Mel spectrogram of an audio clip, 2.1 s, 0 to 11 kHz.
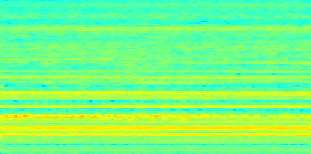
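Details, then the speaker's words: Compressed-air rig from a compressor via a Nitto connector and 1/4 inch fitting to a ball lock on the gas fitting of a FermZilla vessel under pressure test: a steady hiss of air filling the vessel, plus a faint extra hiss of a small leak at the fitting. "Okay, what you can hear there is the gas going into the container, and I'm just getting a little bit of a leak."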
